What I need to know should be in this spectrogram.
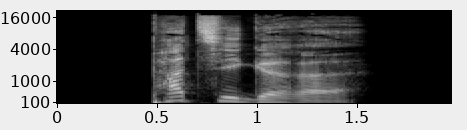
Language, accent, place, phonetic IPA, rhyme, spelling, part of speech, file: German, Germany, Berlin, [ˈpat͡sɪɡəʁə], -at͡sɪɡəʁə, patzigere, adjective, De-patzigere.ogg
- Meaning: inflection of patzig: 1. strong/mixed nominative/accusative feminine singular comparative degree 2. strong nominative/accusative plural comparative degree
